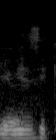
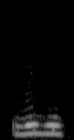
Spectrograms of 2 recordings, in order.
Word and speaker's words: Wizik: Ibrahim I Hamid can't Ko, pronounce it. Wizik. Wizik.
